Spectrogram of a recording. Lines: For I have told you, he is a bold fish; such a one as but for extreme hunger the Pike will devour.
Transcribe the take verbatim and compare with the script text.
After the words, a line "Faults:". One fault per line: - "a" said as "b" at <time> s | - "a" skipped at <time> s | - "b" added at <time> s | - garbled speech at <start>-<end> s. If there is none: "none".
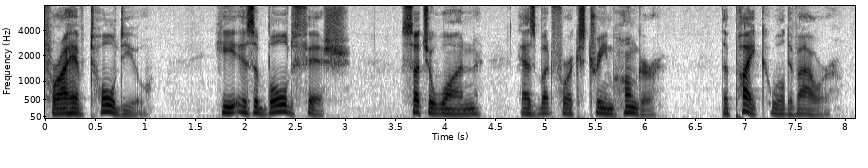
For I have told you, he is a bold fish; such a one as but for extreme hunger the Pike will devour.
Faults:
none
